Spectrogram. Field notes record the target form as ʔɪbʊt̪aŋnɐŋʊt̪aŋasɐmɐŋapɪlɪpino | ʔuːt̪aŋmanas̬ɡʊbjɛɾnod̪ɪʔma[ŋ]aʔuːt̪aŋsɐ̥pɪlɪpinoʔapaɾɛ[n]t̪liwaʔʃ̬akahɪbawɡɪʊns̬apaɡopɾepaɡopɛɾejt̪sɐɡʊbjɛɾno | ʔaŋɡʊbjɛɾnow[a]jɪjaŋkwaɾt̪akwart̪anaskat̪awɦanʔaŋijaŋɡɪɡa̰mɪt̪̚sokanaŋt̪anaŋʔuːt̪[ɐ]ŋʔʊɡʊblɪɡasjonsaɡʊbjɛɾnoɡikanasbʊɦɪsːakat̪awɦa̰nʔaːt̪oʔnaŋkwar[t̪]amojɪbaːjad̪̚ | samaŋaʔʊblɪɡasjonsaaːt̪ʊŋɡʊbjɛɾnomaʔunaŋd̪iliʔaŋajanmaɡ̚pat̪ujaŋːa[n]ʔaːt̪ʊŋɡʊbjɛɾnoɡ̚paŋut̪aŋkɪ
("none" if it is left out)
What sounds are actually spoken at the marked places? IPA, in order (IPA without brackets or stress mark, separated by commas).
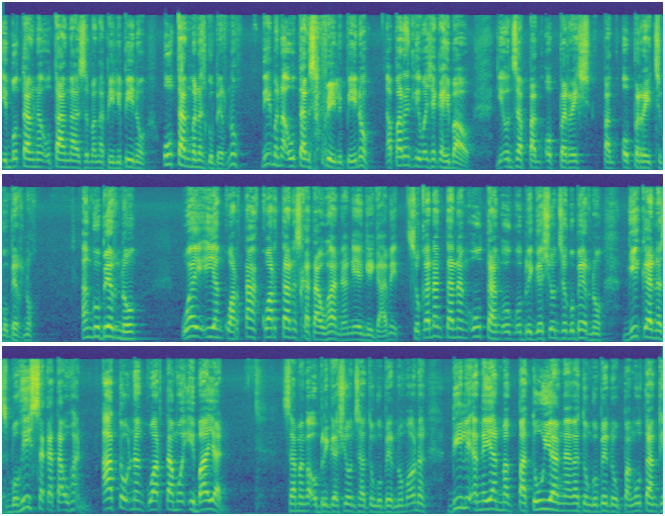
n, n, a, a, t̪, ŋ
